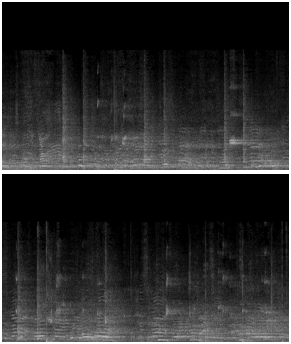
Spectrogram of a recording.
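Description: Spectators murmur and chatter in the stands.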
